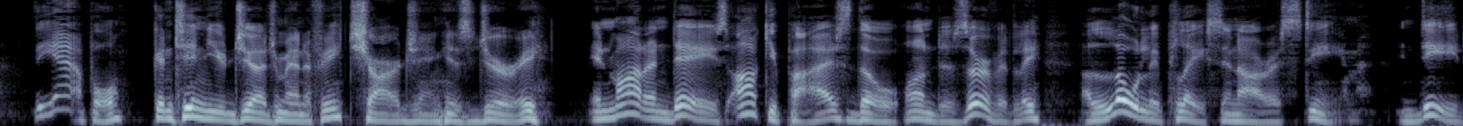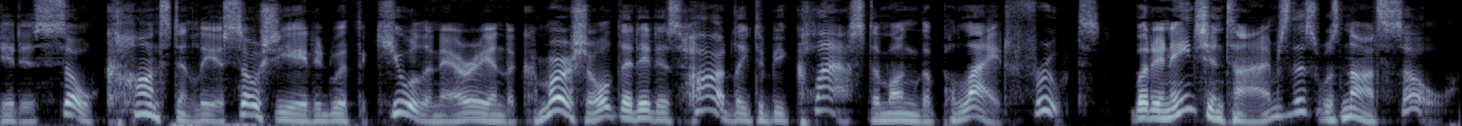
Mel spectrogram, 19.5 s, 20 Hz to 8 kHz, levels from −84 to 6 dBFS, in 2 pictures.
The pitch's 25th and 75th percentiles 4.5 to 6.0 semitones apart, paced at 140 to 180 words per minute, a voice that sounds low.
Yes: wide, 5.6 semitones; average, 155 wpm; low, 120 Hz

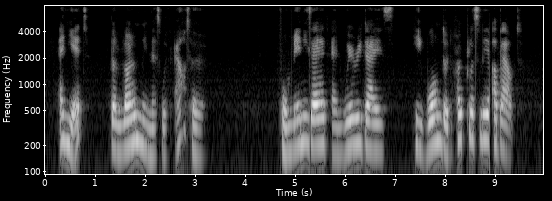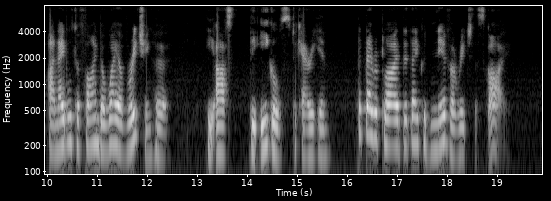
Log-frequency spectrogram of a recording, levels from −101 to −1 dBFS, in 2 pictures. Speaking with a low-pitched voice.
No: high, 190 Hz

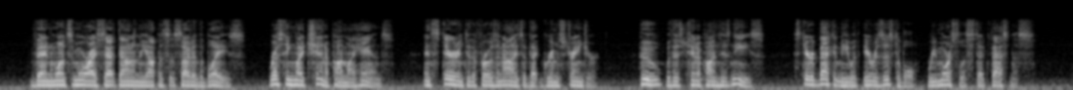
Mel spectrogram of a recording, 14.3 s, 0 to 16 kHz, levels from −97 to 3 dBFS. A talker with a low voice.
Yes: low, 125 Hz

